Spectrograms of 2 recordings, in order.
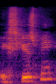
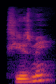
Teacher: both of these excuse me and what was that they're both a rising intonation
